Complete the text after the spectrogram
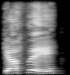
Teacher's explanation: La palabra café es una palabra aguda porque su sílaba tónica es la sílaba fe. Esta palabra termina con una vocal, entonces tiene un acento ortográfico que se escribe en la vocal de la sílaba tónica, que es la letra E.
